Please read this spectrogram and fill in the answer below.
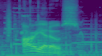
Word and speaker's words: Ariados: Ariados.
